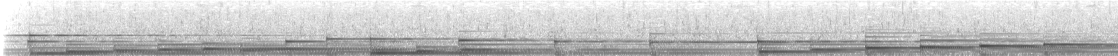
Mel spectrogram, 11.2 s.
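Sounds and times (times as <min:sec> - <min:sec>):
piano ringtone music: 0:00.0 - 0:11.1.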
